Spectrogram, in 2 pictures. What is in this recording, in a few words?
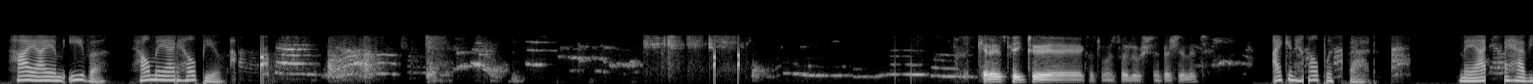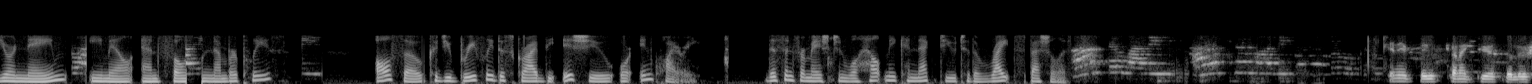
conversation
